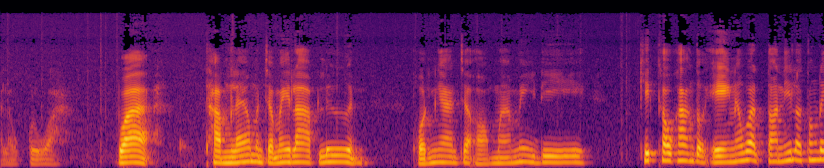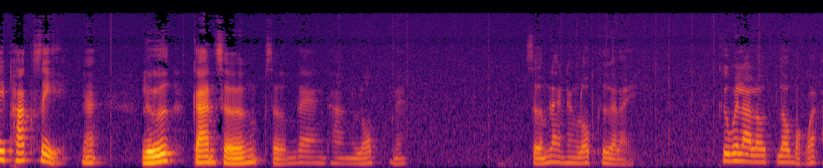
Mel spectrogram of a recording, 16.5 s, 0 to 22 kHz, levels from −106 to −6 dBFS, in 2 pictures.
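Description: A speech recording with automatic gain falling from 1.07 s to 8.37 s. The gain control judged the input too loud or its background noise too strong and backed off slowly. The level sinks by about 8 dB over those seconds. The room noise drops with it, since both pass through the same gain. The level changes near 0.5 s and 10.5 s come from the talker moving relative to the microphone.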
